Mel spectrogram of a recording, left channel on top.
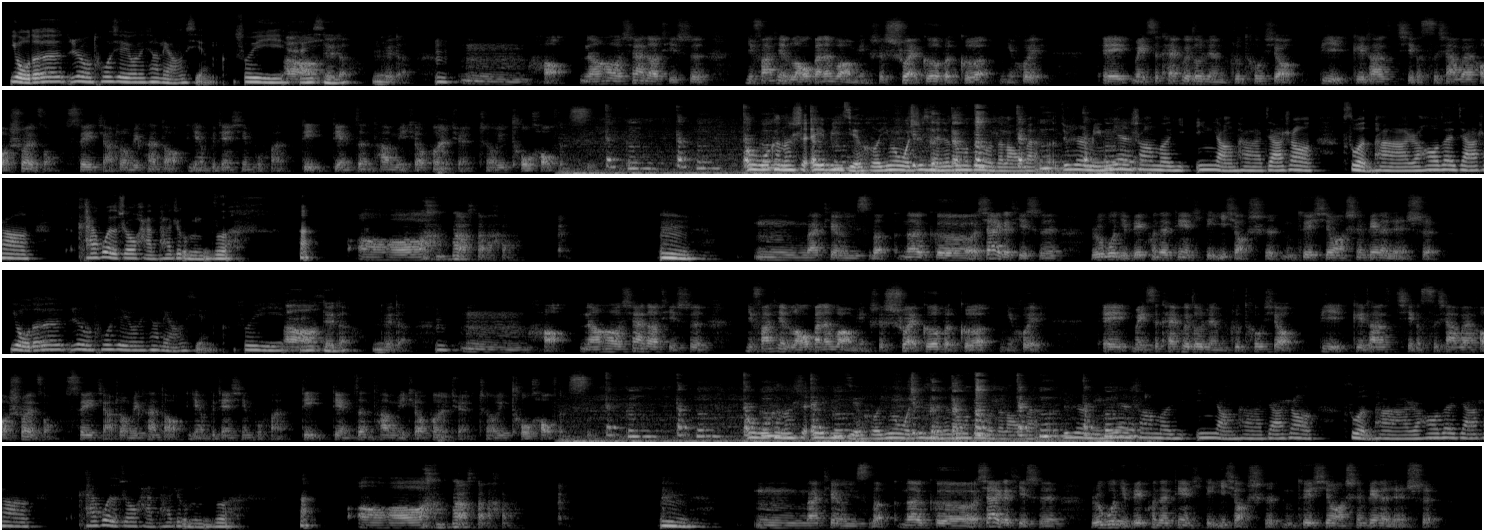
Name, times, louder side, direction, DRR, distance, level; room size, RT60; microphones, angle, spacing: voice 1, 0.1-3.5 3.7-3.9 4.3-4.5 19.2-19.3 22.2-29.9 30.4-32.2 32.6-32.7 36.2-36.6, left 5 dB, 70° left, 0.4 m, -30 dB
voice 2, 2.8-3.5 3.8-10.4 11.0-12.9 13.2-20.7 33.2-34.8 36.2-36.7 37.2-44.0, equal, 10° right, 2.1 m, -38 dB
sound 1, 20.4-26.3, left 1 dB, 15° left, 1.8 m, -33 dB
5.0 x 4.6 x 4.6 m
head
